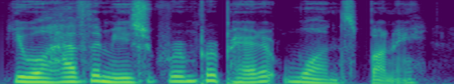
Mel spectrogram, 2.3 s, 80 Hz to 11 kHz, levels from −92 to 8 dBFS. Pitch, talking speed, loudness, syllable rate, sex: 165 Hz, 265 wpm, -17 LUFS, 6.8 syllables/s, female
